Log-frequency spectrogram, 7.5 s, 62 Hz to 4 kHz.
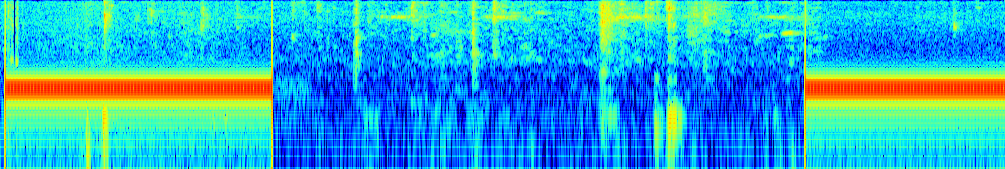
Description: Ringback tone (North America), 440 + 480 Hz.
